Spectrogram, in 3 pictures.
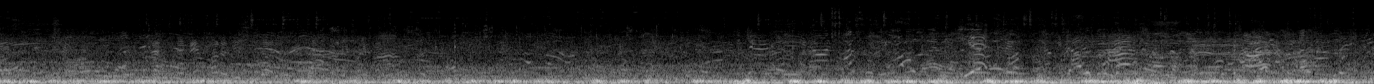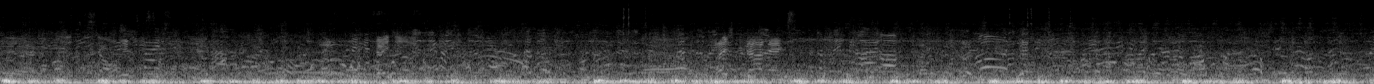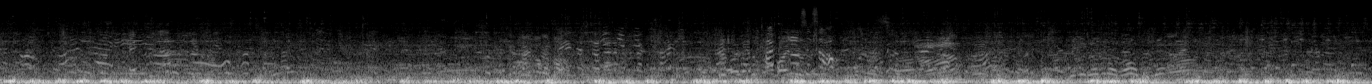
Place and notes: Breslauer Platz, Köln, Deutschland - Geisterzug / Ghosts Parade
Am Karnevals-Samstag findet in Köln jedes Jahr der Geisterzug (Kölsch: Jeisterzoch) statt. Vor dem Zug fährt ein Polizeifahrzeug, dann folgen viele phantasievoll verkleidete Menschen und Gruppen. Es ziehen im Zug auch Gruppen mit Musikinstrumenten mit.
Die Aufnahmestandort wurde nicht verändert. Im Gedränge ist es leider ein paarmal vorgekommen, dass Passanten das Mikrophon berührten.
On Carnival Saturday is in Cologne every year the Ghost Parade (For Cologne native speakers: "Jeisterzoch"). Before the parade drives a slowly police car, then follow many imaginatively dressed people and groups. In the parade also aere many groups with musical instruments.
The receiving location has not changed. In the crowd it unfortunately happened a several times that some people touched the microphone.
Köln, Germany, February 2016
